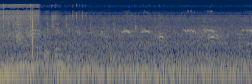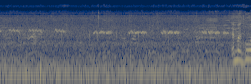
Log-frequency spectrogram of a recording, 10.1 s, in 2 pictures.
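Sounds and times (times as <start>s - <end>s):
low outdoor rumble: 0.0s - 9.8s
bird chirping: 2.0s - 10.0s.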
